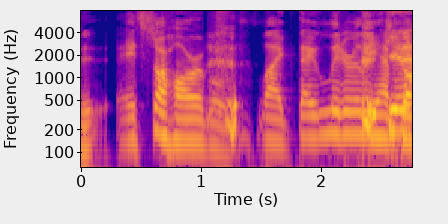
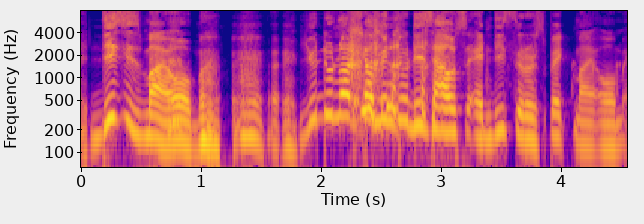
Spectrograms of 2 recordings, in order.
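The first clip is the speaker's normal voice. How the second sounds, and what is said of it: Put-on African accent. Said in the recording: “this guy from like Africa that has this accent”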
